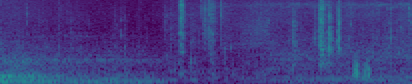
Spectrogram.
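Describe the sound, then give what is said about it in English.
A car's low engine rumble winds down as the vehicle pulls in off the road beside crop fields and comes to a stop near a charter school, followed by a few light clicks and a faint jangle of keys. No one speaks. “We get out of the car near the MOT Charter School”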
